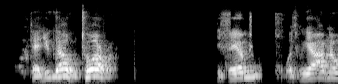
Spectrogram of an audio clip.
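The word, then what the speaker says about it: תורה: word is dead my sister how do you pronounce the last word right there Torah there you go Torah film was we all know with the Tories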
